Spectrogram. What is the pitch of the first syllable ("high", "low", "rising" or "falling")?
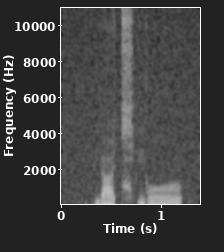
low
